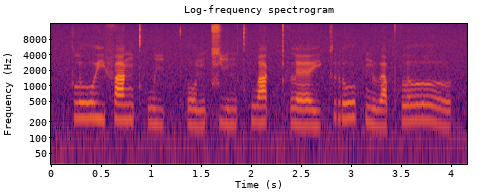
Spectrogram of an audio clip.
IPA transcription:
kloː˥˩jfa˥˩ŋkʰwi˨˩ʔ pʰo˩˦nt͡ɕi˨˩nkʰwa˦˥k̚ pʰlɛː˨˩jkroː˥˩k̚nɯ˨˩a̯ pʰlɤː˥˩

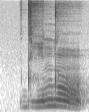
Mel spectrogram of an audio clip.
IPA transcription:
dʱindõː

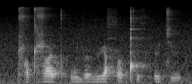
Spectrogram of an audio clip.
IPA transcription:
ʐɵ˨tˤʐɵ˦ə̯pʰu˨ jɵ˨˦ɣʉ˦ɪ̯ ħo˨ ǃʼɨ˦θhɨ˦t͡ɕɨ˨

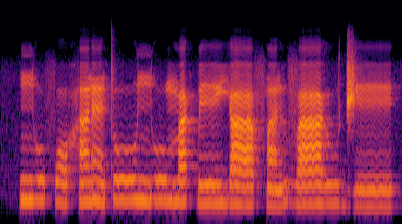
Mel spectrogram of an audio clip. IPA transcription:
ɲo˧fɔ˨hã˧ ɾɛ̃˦˨toː˦ɲoː˦ ma˦k͡peː˧jaː˧ fã˨ɾɨ˦ vaː˦ɣu˦ d͡ʒeː˧

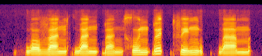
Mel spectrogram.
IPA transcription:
hwɔ˧va˧nkwa˧n ɓa̤˨˩nxo˧nɓəː˦˥t̚ fe˨˦ŋo˨˩p̚hwa˧m

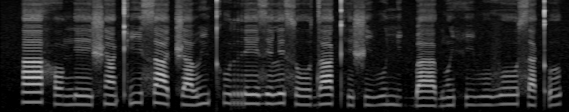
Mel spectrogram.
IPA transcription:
aː˦hɔ˨ŋeː˨ ʃã˨ kʼi˦sa˦˨ t͡ʃa˨βĩ˦ kʰu˦ reː˦zɪ˦ lɪ˦soː˨daː˦ kʰɪ˨ʃi˨βu˦ɲi˨ ɡ͡baː˨ɡʷĩ˨ hi˨βu˨ voː˦ sa˨kʼʊ˨˦

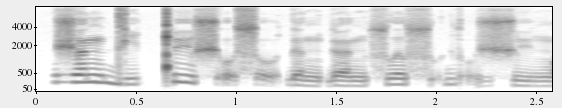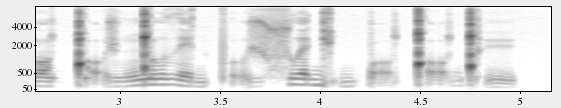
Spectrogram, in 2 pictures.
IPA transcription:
ʒœ˦ŋdi˨˦ ǃy˦˨ʃo̰˦so̰˦˨ ɗə˨ŋɗœ˨ŋsʷɛ˦ sʷə̰˦ɡɾo̰˨ʒ ʃy˨ŋɔ˨ ŋ͡ǃɔ̰˨ʒ ŋ͡ǃu˦ðe˨dpʼo̰˨ʒ sʷɛ˦ ɡḭ˨ɡk͡pɔ̰˨ ǃɔ̰˦ǃʼy˨

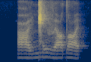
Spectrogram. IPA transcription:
ʕɪŋ͡ǁɪ vɛdˤɛ

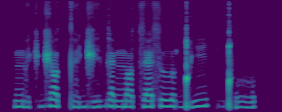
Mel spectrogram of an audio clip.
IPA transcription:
ŋ͡mæ̤t͡ʃd͡ʒɒtːæ̤ d͡ʒe̤ ɡæŋ͡mɒt͡sæslːo ɡ͡ǃi | ǃʼo̤

